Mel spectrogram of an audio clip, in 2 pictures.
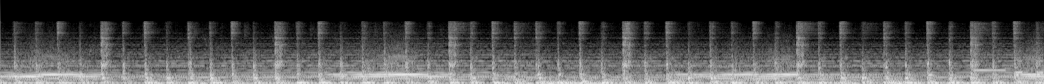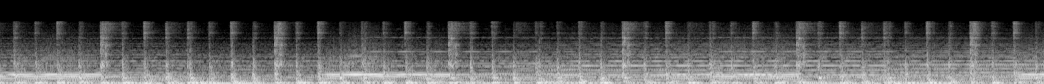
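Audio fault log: No faults logged; the audio went over an ordinary call link, and the absence of anything above 8 kHz fits a G.722 wideband codec.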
